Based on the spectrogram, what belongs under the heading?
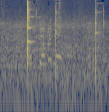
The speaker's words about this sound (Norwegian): går løs på fjellveggen med en hakke. De tynne armene banker løs bit for bit av den porøse steinen.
